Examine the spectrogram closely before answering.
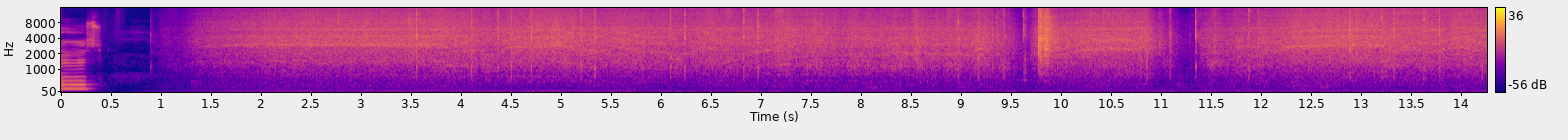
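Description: A small electric motor whirs steadily as a toy car drives across a hard floor.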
